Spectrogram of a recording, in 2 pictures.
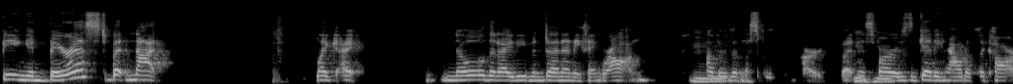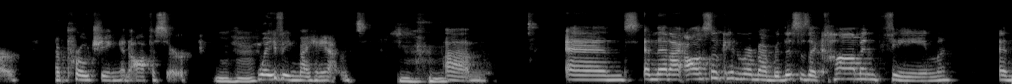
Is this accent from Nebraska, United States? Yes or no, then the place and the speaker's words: yes; Omaha, Nebraska, United States; also born or lived in South Korea / Brussels; I grew up in an Air Force family. My dad was a three-star general when I was born. And I lived in different countries. I lived in Korea and Brussels. And then my dad retired. And I grew up in Omaha, Nebraska.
